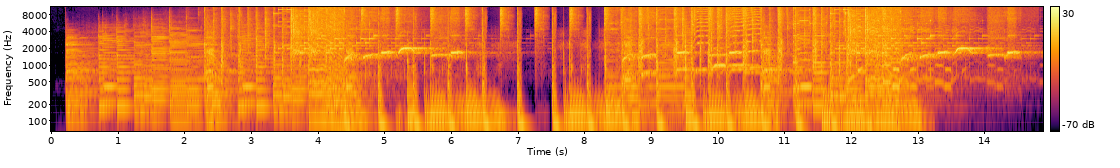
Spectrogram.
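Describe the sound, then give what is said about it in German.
Lively instrumental intro music with plucked, bouncy notes, and a bright whistled melody rising and gliding near the end as the track winds down. No one speaks. “Das, also gerade das Pfeifen hinten raus gefällt mir wirklich gut.”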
